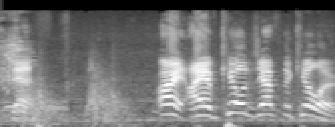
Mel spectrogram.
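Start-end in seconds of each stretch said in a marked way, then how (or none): none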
